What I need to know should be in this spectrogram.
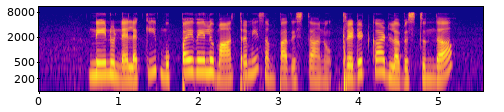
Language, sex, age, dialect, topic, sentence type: Telugu, female, 18-24, Utterandhra, banking, question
